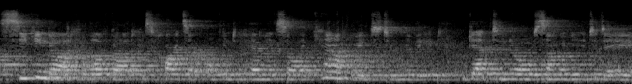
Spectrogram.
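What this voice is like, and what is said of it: Slight American twang. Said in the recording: “my American twang”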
